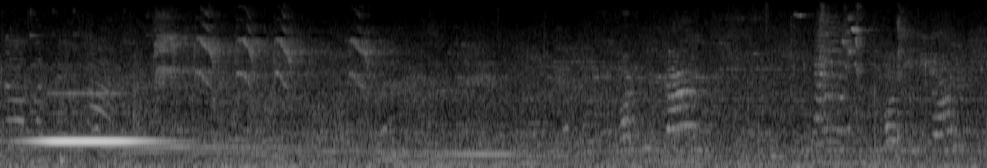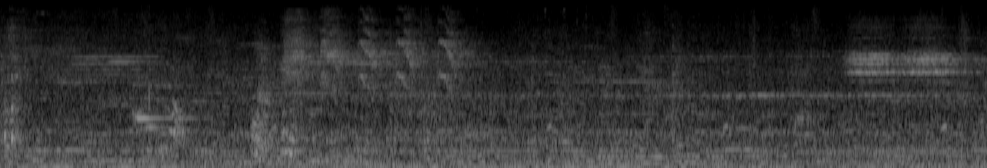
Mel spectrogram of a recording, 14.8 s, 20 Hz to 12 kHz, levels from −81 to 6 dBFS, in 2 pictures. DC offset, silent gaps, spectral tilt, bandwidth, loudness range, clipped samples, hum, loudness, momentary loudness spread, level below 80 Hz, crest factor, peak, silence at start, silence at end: under 0.1%; none; -5 dB/octave; 10.5 kHz; 15 LU; under 0.1%; none; -27 LUFS; 21 LU; -50 dBFS; 18 dB; -12 dBFS; 0 s; 0 s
